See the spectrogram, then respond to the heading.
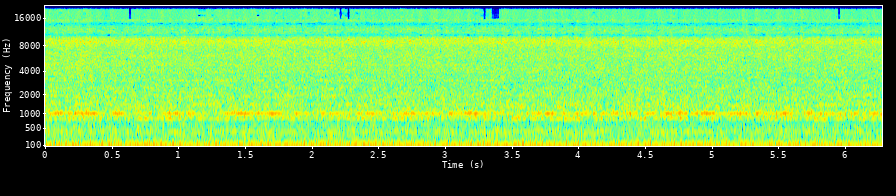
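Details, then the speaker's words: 71–72 350 engine in a split-window Corvette coupe, not run in about 30 years, electric fuel pump, ignition jumped, warming up; steady, even low rumble at high idle, no dip or hunting, idle screw all the way out, fast idle. "Idling pretty fast, but I have the idle screw all the way out."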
